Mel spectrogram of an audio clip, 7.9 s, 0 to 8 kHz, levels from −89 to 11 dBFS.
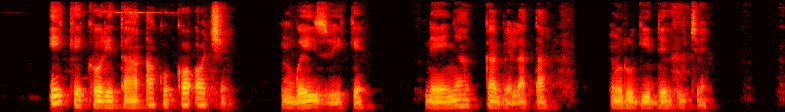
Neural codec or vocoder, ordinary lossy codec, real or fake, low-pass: none; none; real; none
